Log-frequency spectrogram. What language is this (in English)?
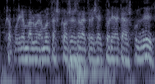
Catalan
